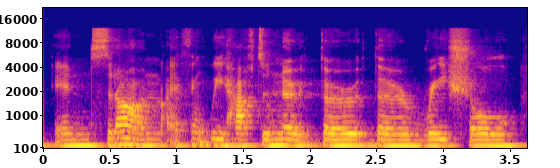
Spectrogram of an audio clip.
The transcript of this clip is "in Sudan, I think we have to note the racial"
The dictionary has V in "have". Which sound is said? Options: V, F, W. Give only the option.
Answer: F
